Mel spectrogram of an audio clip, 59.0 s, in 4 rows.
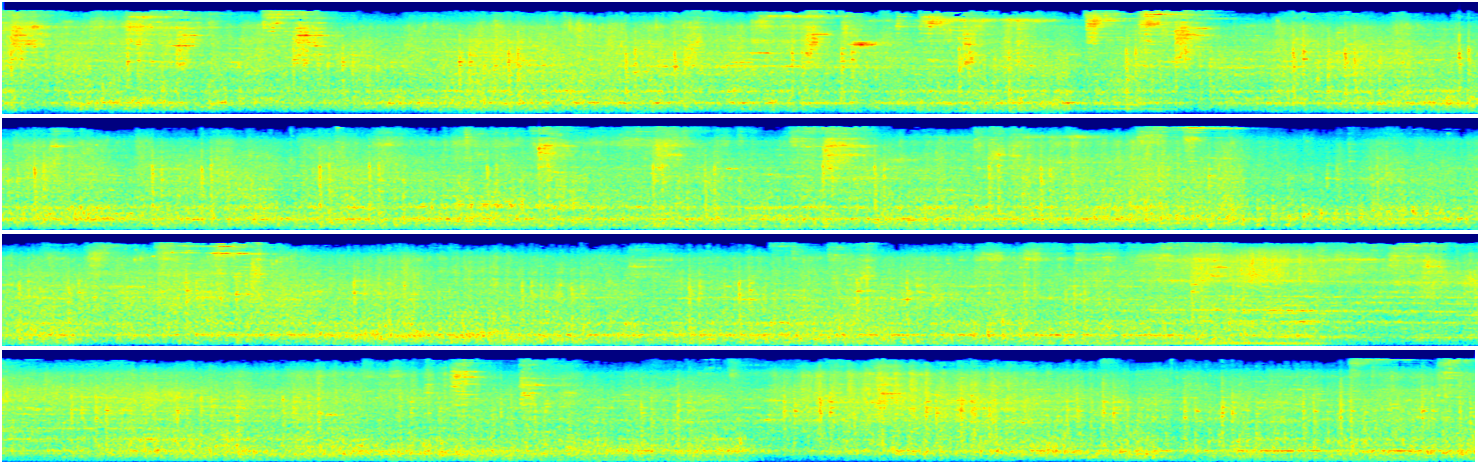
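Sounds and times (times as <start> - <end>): freight train wheels rumbling: 0.0 - 59.0
rail joint clacks: 0.0 - 59.0
ringing whine from wheels: 39.8 - 45.4.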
